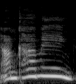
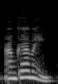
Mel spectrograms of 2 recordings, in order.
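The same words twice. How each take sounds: First: High, loud panicked yell upstairs; frantic call to an angry dad, yelled; retold yelling. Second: A louder second call, not as high; teen still calling to dad, fading yell; yelling, easing off. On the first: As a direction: shout it as you run down the stairs. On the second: Retold or imitated. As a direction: keep yelling but come down a notch. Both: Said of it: "the whole time yelling".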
